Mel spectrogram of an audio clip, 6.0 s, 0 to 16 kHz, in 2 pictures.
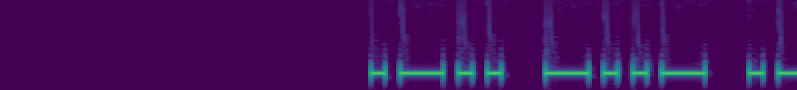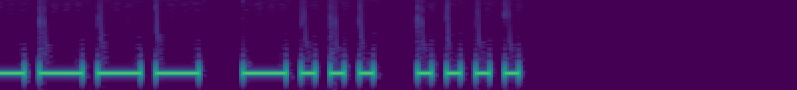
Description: Morse code, heard as a keyed tone, about 21 wpm, 700 Hz. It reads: LX1BH
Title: DXCC-100 Call Signs - 5 Characters - 22wpm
